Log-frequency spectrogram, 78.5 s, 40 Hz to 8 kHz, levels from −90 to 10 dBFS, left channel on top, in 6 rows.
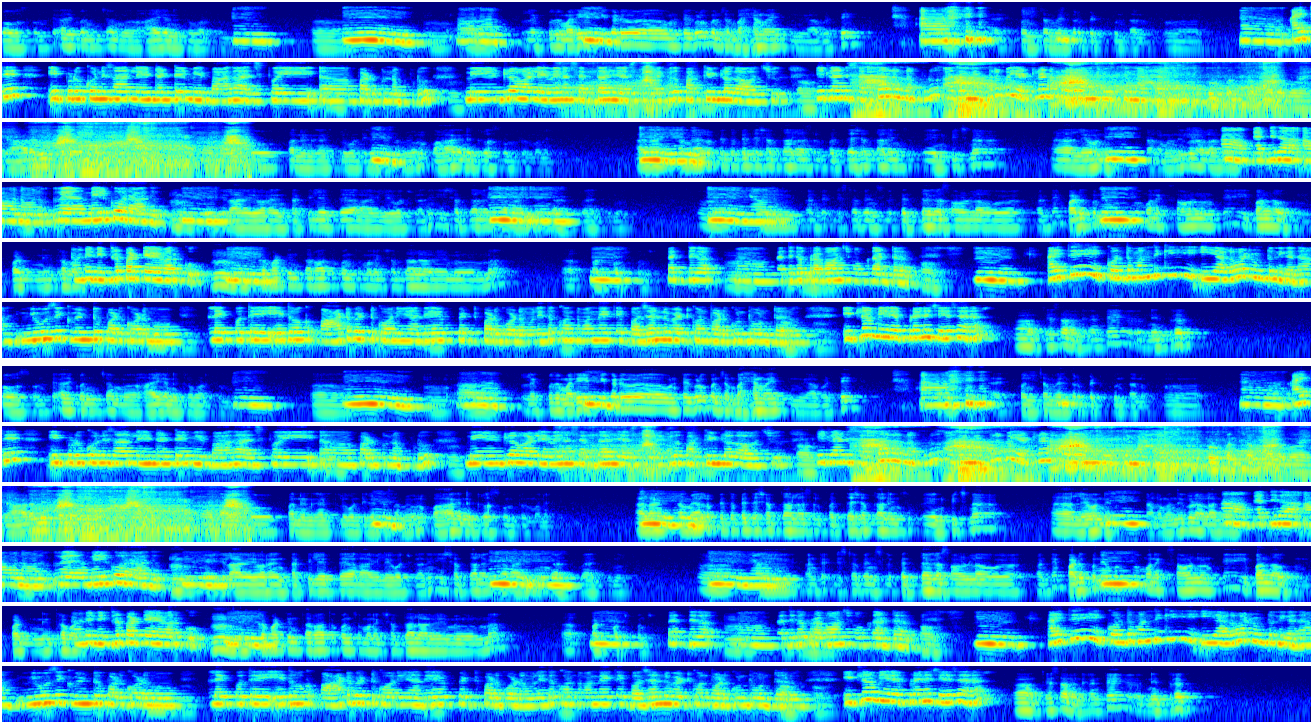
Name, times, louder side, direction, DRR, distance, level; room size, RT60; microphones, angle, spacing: voice 1, 0.0-2.3 3.1-3.5 4.2-8.5 9.3-9.5 9.9-10.8 11.1-12.0 12.6-13.0 16.3-16.5 17.5-17.7 20.0-20.2 21.0-21.3 25.1-27.8 28.2-31.6 32.5-36.1 36.7-37.3 37.6-38.5 39.4-39.6 41.0-45.5 46.2-53.1 54.4-57.4 58.0-58.8 59.6-59.8 60.2-60.7 61.5-61.8 65.8-65.9 66.8-67.4 69.7-69.8 71.0-71.2 73.2-73.7 75.6-77.3, right 2 dB, 40° right, 6 dB, 0.4 m, -39 dB
voice 2, 2.3-2.7 3.4-4.2 4.5-5.0 5.8-6.1 8.9-9.8 10.5-10.7 12.4-24.9 29.9-30.1 32.5-33.2 37.2-37.5 38.4-41.5 44.1-44.9 46.3-47.0 50.2-50.6 53.1-54.3 54.6-55.1 58.2-58.6 59.0-61.4 62.1-62.5 62.8-67.1 67.5-73.4 73.9-75.2, left 1 dB, 60° left, -1 dB, 0.5 m, -27 dB
sound 1, 18.6-20.0 21.6-26.1 26.4-28.6, equal, 15° right, 0.8 m, -30 dB
2.6 x 2.1 x 2.3 m, 0.43 s
head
